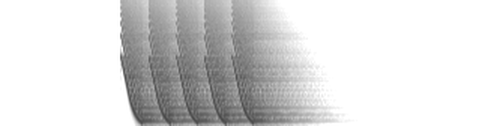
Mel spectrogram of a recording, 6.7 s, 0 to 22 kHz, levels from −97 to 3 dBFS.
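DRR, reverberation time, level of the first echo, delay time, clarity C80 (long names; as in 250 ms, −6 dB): 2.5 dB, 1.2 s, no echo audible, no echo audible, 7.5 dB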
